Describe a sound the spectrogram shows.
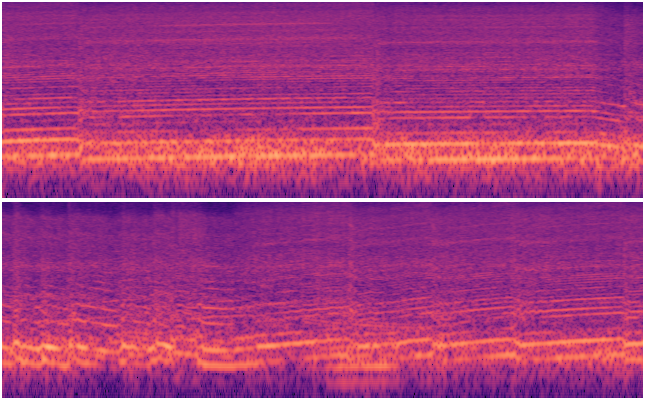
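A racing car engine screams at high revs, shifting gears as it speeds up.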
